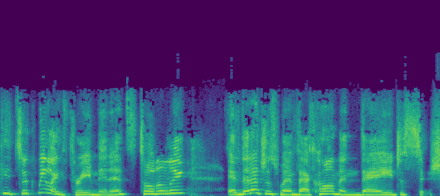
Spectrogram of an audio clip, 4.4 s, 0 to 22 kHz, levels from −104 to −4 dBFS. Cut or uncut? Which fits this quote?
uncut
